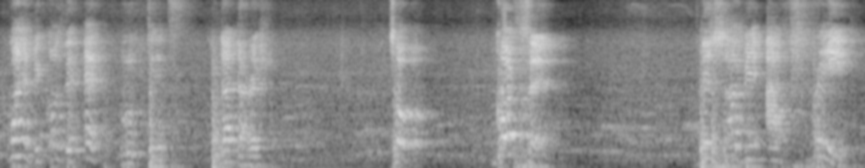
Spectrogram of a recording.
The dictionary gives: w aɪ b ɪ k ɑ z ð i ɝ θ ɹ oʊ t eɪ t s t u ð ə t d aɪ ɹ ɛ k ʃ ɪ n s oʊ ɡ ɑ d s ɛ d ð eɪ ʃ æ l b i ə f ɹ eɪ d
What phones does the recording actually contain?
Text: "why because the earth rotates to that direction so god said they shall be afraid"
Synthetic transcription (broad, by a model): w aɪ b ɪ k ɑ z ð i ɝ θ ɹ oʊ t eɪ t s t u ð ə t d aɪ ɹ ɛ k ʃ ɪ n s oʊ ɡ ɑ d s ɛ d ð eɪ ʃ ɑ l b i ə f ɹ eɪ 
